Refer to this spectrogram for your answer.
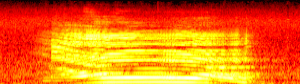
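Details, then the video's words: Single sustained roar of a male red deer in the October rut, a steady, hoarse, harmonic bellow of about two seconds that drops in pitch as it ends. "Red deer stag rut call, Red stag roaring"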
